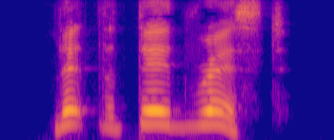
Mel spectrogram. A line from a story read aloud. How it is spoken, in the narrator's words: cried the landlord, with a trembling voice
